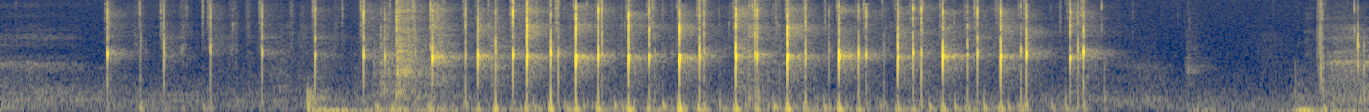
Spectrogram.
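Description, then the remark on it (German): An audience at a slam event snaps their fingers as applause instead of clapping, a dense flurry of sharp, crisp clicks that swells for several seconds and then thins out to a few scattered snaps. “Ja, äh, das war übrigens Applaus.”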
